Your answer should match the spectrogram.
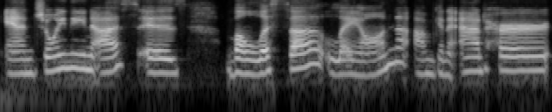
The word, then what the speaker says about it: Leon: And with my guest, Melissa, is it Leon? Is that how you say it? Yeah, Leon. Yeah.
